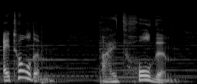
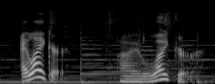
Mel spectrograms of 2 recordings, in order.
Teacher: In fast conversation, we often drop the H in pronouns like him, her, and his.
